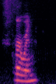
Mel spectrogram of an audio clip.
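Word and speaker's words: Kirwan: And it tells the absolutely fascinating story of Dorothy Curran. Am I saying that correctly? Curran or? – Kerwin. But Kerwin. I'm Southern, so we often mess up every name.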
